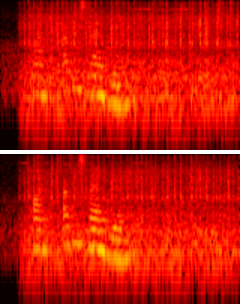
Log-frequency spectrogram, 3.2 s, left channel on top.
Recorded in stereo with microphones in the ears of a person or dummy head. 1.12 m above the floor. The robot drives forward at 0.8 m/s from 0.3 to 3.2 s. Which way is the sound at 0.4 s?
45° right (ahead or behind).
